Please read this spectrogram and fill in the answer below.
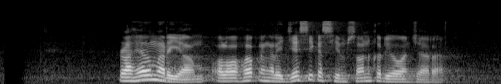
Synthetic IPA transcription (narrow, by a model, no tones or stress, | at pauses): raɦɛlmaɾiamɔlɔɦɔk̚nəŋlid͡ʒɛsikəsimsɔnkɨrdiwawaɲt͡ʃaɾa̰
